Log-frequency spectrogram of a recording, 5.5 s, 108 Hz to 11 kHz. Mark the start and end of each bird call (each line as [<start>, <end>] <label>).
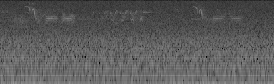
[0.00, 5.50] Mountain Chickadee (Poecile gambeli)
[1.23, 3.83] MacGillivray's Warbler (Geothlypis tolmiei)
